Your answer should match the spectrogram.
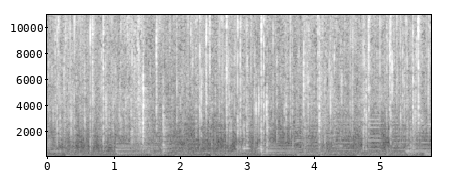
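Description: Eggs scrambling for Panda Express-style fried rice in a hot pan, a steady close sizzle with busy stirring scrapes and clatter throughout, no talking.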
